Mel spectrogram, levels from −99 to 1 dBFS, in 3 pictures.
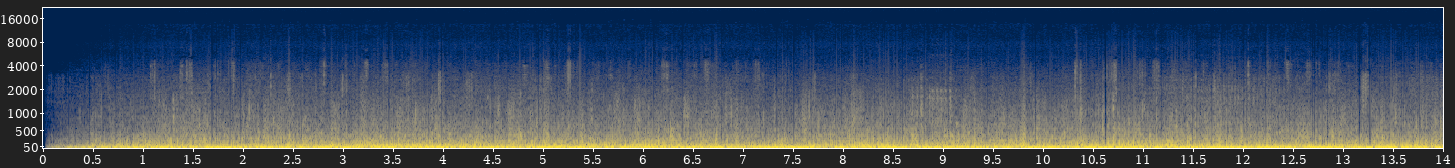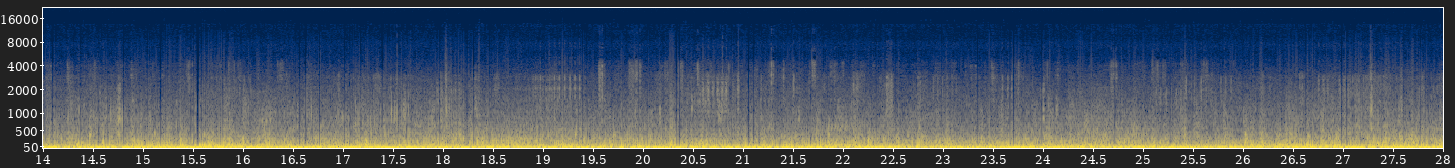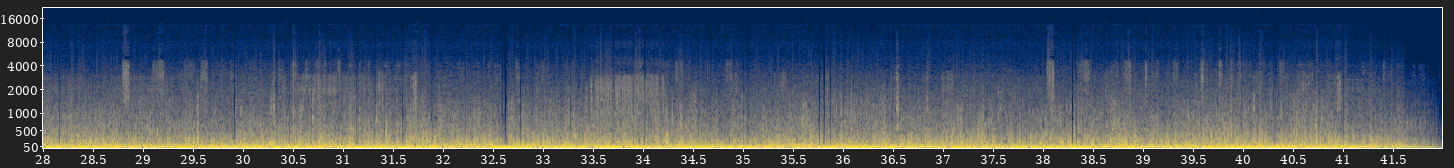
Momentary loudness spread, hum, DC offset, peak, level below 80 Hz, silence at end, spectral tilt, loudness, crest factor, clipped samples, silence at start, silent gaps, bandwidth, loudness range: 3 LU; none; 10%; 0 dBFS; -8 dBFS; 0 s; -11.5 dB/octave; -14 LUFS; 6 dB; under 0.1%; 0 s; none; 2 kHz; 1 LU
